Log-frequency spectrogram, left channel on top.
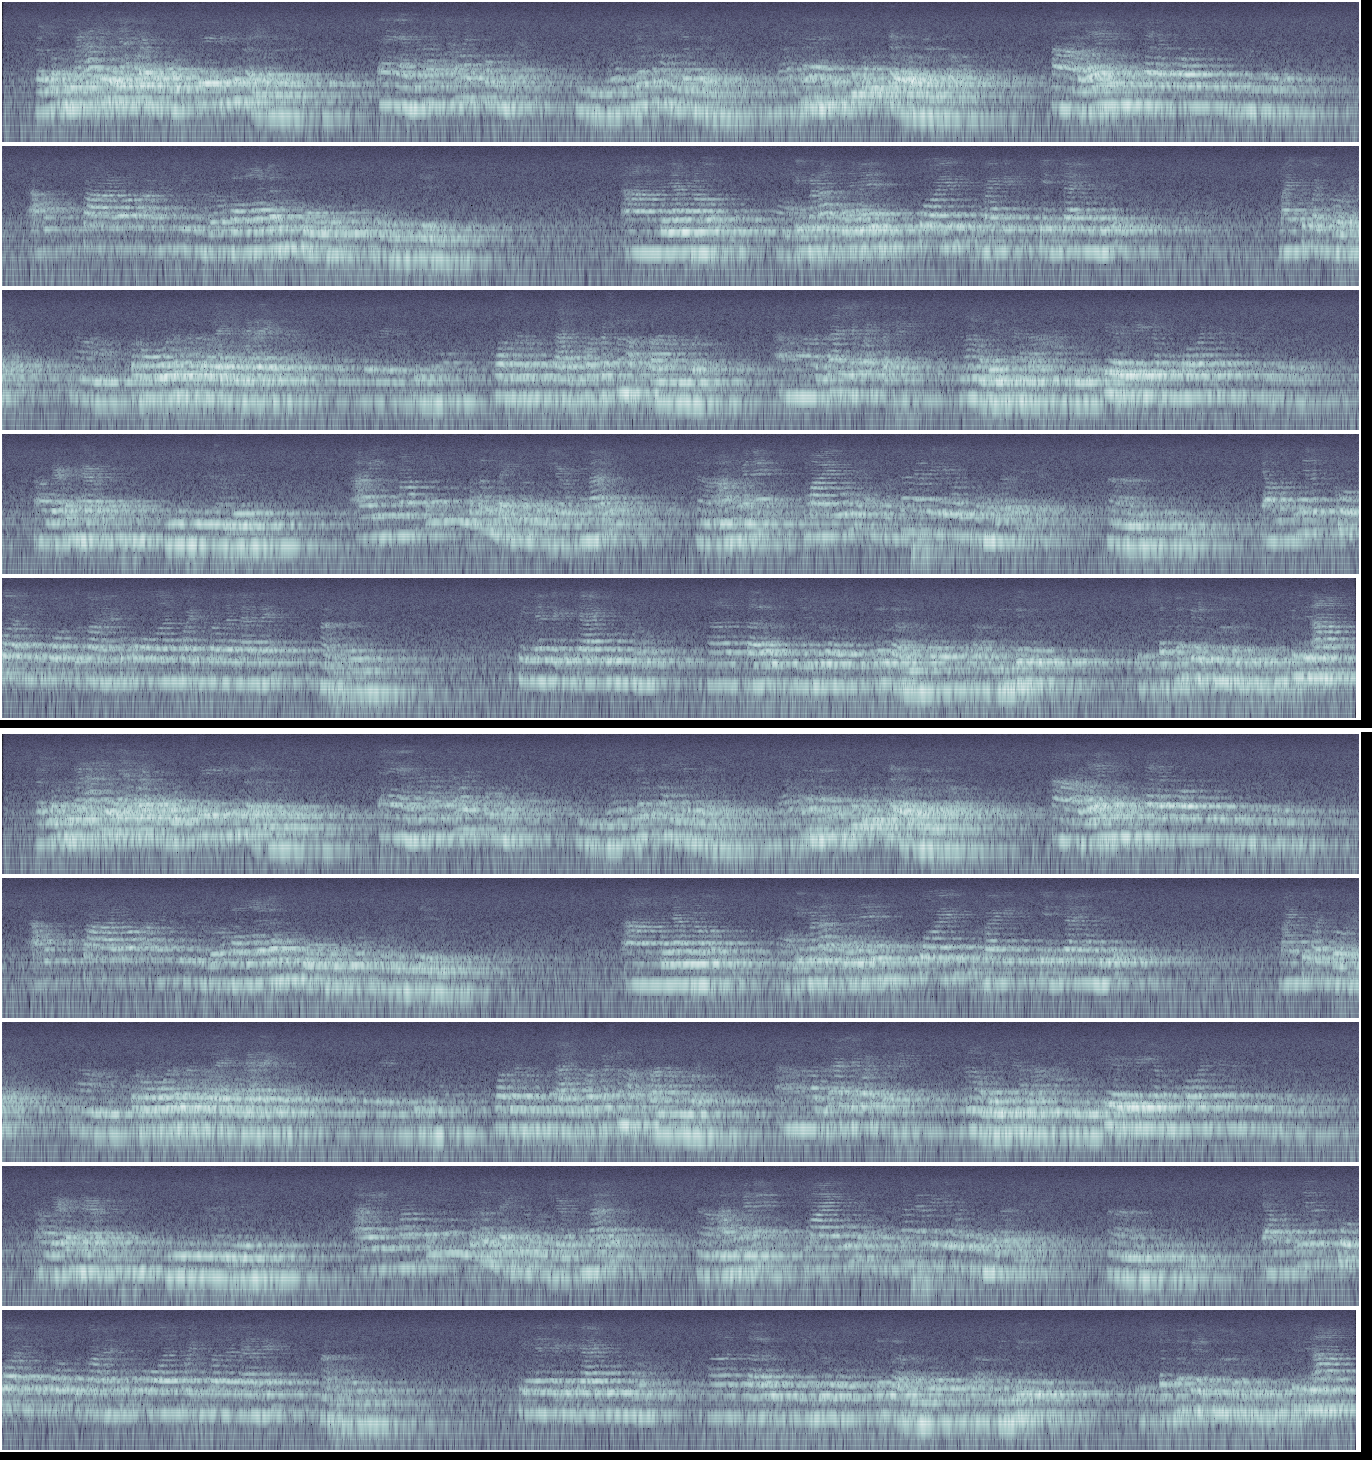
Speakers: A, on the left; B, on the left.
A: വെള്ളം
B: ഇവിടെ
A: വീട്ടക്ക്
B: അങ്ങനെ
A: കേറൂല്ല റോഡ് സൈഡില് വെള്ളം കേസും.
B: ഏ ഇവിടെ അങ്ങനെ കൊയ്പൊന്നൂല്ല.
A: ഉം റോട്ടിലോട്ട് നല്ലോം കേറും അല്ലാതെ
B: ഏഹ്
A: വീട്ട്ക്കൊന്നും കേറൂലട്ടോ.
B: ആഹ്
A: അപ്പളായാലും നമുക്ക് കടയിൽ പോകാനൊക്കെ ബുദ്ധിമുട്ട് വരും.
B: അപ്പൊ പാടോ അങ്ങനെ എന്തെങ്കിലുംണ്ടോ?
A: പാടം തോടും കൂടെ കൂടിയിട്ട്
B: ആ്
A: തോട്ട്
B: ഞങ്ങളോ
A: ആഹ്
B: ഇവിടെ
A: അപ്പൊ
B: അങ്ങനെ
A: റോഡും
B: പൊയ ഭയങ്കര ഡിസ്റ്റൻസ് ആയോണ്ട്
A: <inaudible>
B: ത്തെ കൊയ്പ്പം ഇവടല്ല
A: ആഹ അപ്പൊ റോട്ങ്ങണ്ട് ഭയങ്കരായിട്ട് വെള്ളം കേറിയ ബുദ്ധിമുട്ട അപ്പങ്ങട്. ട്രാൻസ്പോർട്ടേഷൻ നടക്കാനാണ് പണി.
B: ആഹ അത് ന്നല്ല കൊയ്പ്പനെ
A: ആഹ് അതന്നെതാണ് വീട്ട്ക്കേറീല്ലങ്കിലും നമുക്ക് പോവാനും വരാനൊക്കെ ഗതികേടല്ലേ?
B: അതെടങ്ങേറെന്നെണ്
A: ഉം അതെ അതെ
B: ആയി ന്മാത്രൊന്നും ഇവടെ ഇണ്ടായ്ട്ടൊന്നുല്ല ന്നാലും
A: ആഹ് ആഹ്
B: അങ്ങനെ
A: ആഹ്
B: മായോൻണ്ട്. ഞങ്ങക്ക് അങ്ങനെ വല്ല്യ കൊ യ്പ്പൊന്നുംണ്ടാവലില്ല.
A: ആ അത് ശരി
B: ഞമ്മക്ക് ഇങ്ങനെ സ്കൂൾക്കോ അല്ലെങ്കി പൊറത്തുക്കോ അങ്ങനൊക്കെ പോകാൻ കൊയപ്പംന്നല്ലാതെ
A: അതെ അതെ
B: പിന്നെ എന്തൊക്കെ ചായൊക്കെ കുടിച്ചോ?
A: ആഹ ചായ കുടിച് ഞാനൊരു ഹോസ്പിറ്റലാണ് അപ്പൊ അതിന്റോരു ശബ്ദം കേൾക്കുന്നുണ്ടോ എന്ത് ബുദ്ധിമുട്ടില്ലല്ലോ
B: ആ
